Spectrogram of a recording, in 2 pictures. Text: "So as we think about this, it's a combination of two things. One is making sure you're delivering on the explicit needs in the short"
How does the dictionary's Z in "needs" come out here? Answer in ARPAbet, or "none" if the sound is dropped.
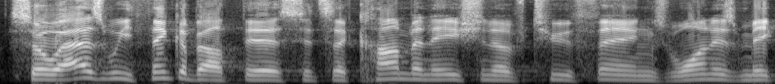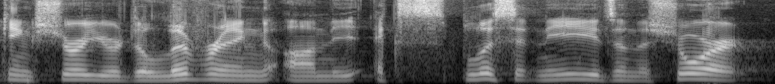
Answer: Z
